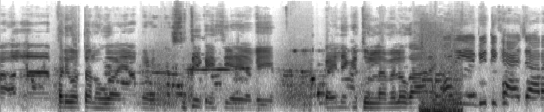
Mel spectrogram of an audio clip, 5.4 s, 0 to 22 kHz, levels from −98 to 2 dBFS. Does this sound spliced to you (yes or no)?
yes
